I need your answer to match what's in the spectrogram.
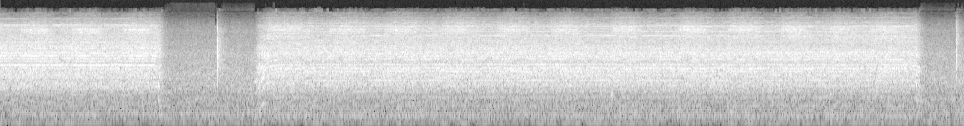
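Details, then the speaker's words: Old Craftsman lawn mower engine rebuild, valve lapped in a drill: steady whir with only light scraping; grinding has eased as valve and seat bed in, ready to check for even gray margin. "now you don't hear it grinding as much we're going to check it have to wipe off our compound here"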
